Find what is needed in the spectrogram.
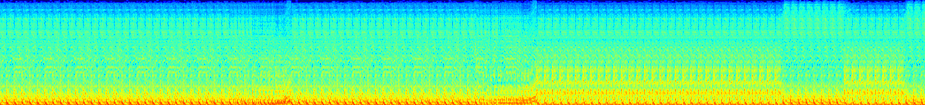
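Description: Speedcore electronic music: a very fast, dense, harsh kick drum rhythm fills the mix, and its texture changes about ten seconds in.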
